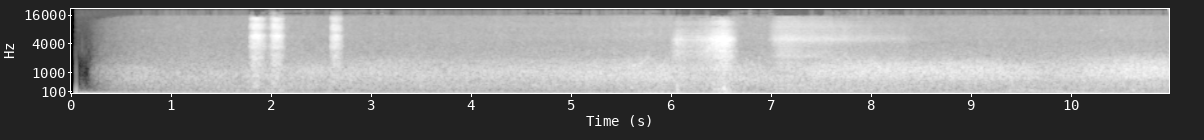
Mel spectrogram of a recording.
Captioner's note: sniffing, wind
